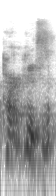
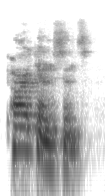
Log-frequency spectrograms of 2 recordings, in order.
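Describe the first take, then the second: First: The word is said with alarm and distress. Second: The word is said calmly and evenly. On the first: The diagnosis is met with panic. The speaker calls it wrong. "Not Parkinson's. Oh my God" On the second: The diagnosis is accepted peacefully. The speaker calls it right. "my practice for about six months was to say"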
